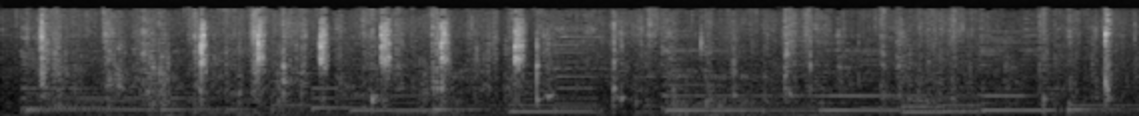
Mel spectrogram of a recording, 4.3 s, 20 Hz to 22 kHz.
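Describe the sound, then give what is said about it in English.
A rescue racehorse's hooves clip-clop in a quick, steady rhythm, crisp, over a continuous melodic tone running underneath. “this rescue horse called Rollo that costs 200 euros is a racehorse”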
